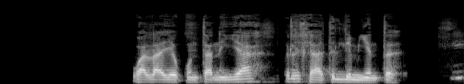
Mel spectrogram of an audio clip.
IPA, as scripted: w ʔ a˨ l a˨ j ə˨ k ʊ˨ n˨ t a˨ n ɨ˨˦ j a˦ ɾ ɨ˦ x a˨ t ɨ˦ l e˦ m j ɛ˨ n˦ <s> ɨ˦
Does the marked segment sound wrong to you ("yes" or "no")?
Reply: yes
